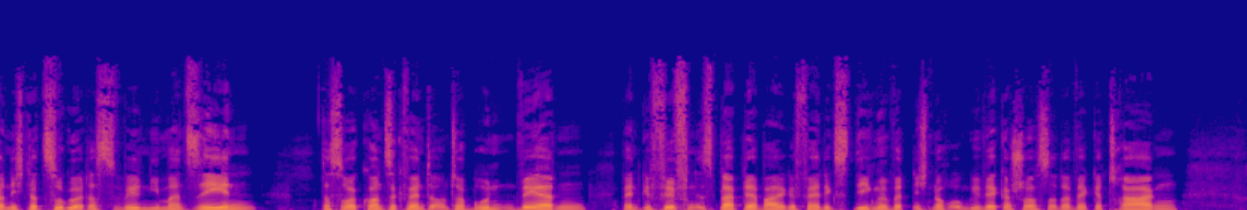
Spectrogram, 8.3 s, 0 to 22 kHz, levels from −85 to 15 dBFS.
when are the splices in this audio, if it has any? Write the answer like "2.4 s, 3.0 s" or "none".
none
